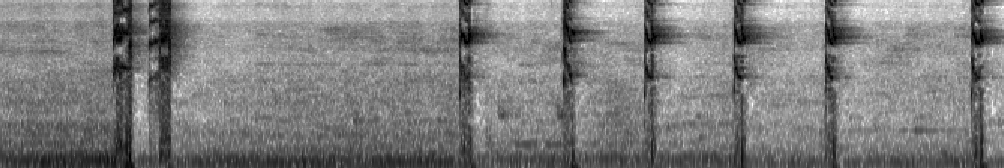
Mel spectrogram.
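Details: Lovebird training lure call, ngekekekeke: a quick double chirp, a gap of two seconds, then six shrill high chirps spaced under a second apart, in a quiet indoor setting with low hum.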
